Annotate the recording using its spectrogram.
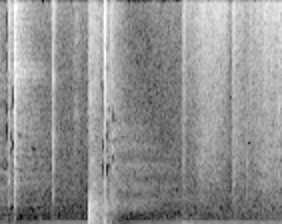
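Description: Clear adhesive tape being pulled and torn off the roll by hand: a short sharp rip about two-thirds of a second in, with a few lighter clicks and crinkles of tape, over a faint steady low hum.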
